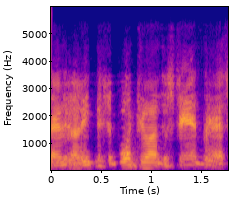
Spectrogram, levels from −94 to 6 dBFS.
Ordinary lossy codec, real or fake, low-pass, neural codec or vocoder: Opus, 64 kbps; fake; 5.4 kHz; codec, 44.1 kHz, 1.7 kbps, Pupu-Codec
